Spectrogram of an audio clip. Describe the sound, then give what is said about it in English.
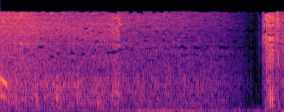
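A train roars past under a bridge, a loud, steady rumble of wheels and carriages that briefly dips near the end before surging back. No one speaks. “I'll jump on the next train that passes under this bridge and hang on for dear life.”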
